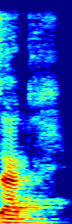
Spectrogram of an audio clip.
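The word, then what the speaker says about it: the: খুবই কনফিউজড হয়ে যাই টি এইচ ইটাকে অনেকে দি বলে অনেকে দা বলে আবার কেউ সামথিং লাইক দ্যাট দি বা দা এবার এক্সাক্টলি কোনটা হবে দা হবে না দি হবে মনে রাখবে দা দি সমান সি এই যে দা আছে দা সি অর্থাৎ কনসোনেন্ট সাউন্ড হলে কনসোনেন্ট সাউন্ড কনসোনেন্ট হলে হচ্ছে আমরা দা বলবো আর যদি ভাওয়েল বি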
